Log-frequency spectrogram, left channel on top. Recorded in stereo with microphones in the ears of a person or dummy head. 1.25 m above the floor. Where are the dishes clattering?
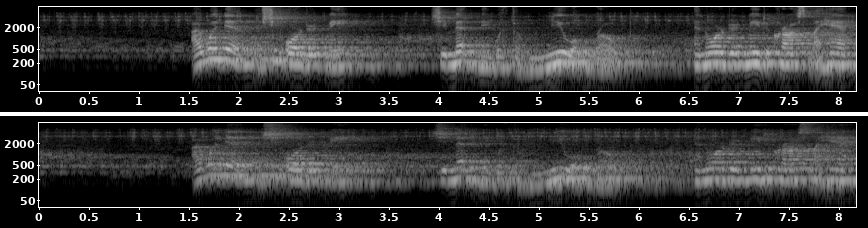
I don't hear dishes clattering.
